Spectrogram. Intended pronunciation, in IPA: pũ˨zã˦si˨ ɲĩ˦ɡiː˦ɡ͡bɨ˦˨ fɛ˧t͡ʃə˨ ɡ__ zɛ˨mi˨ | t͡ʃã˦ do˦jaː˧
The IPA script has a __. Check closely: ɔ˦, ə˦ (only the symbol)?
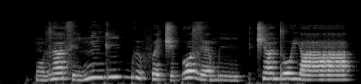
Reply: ɔ˦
